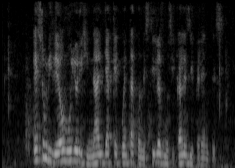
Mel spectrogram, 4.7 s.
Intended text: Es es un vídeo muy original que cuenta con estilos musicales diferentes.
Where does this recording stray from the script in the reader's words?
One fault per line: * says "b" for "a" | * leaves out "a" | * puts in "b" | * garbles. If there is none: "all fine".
* leaves out "es"
* puts in "ya"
